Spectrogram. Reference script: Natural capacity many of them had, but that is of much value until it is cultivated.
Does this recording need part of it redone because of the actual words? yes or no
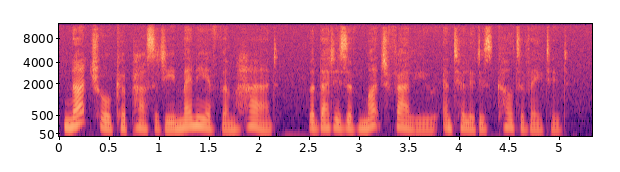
no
